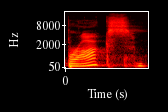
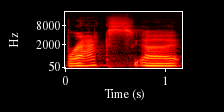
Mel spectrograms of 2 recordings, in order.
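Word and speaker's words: Brach's: charge of distributing the I think you pronounce it Brock's Brax there there's little square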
